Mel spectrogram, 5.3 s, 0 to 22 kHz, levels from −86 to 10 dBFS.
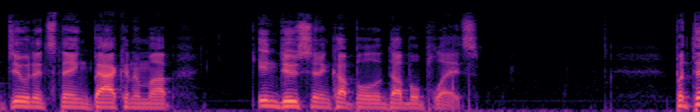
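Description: At 3.39 to 3.54 s, just after "a couple of double", a loud pop lands as two sharp thumps around 5 dB above the speech, likely from a voltage pulse; unlike a dropout, the speech continues underneath.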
